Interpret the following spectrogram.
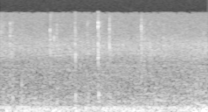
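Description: A few faint computer keyboard keystrokes, soft separate ticks against near silence.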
